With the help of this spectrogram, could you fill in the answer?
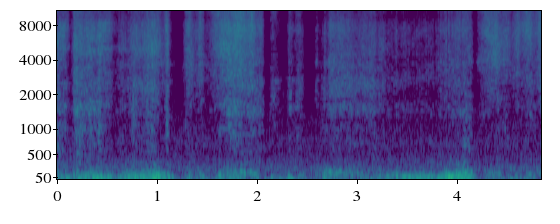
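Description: Fingertips rub and scratch the porous surface of a hand-sized black foam cylinder. The sound is a soft, bright, scratchy hiss that swells and fades in uneven passes over dull low thuds of contact.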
